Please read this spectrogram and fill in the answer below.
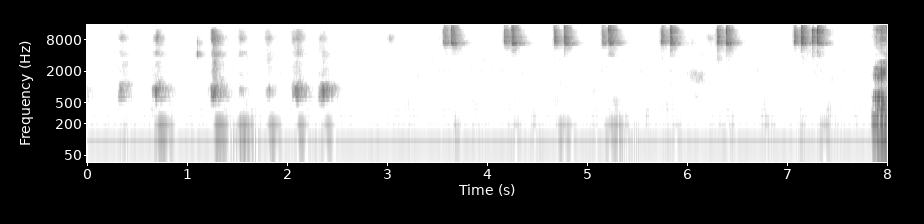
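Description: Faint clicking of a computer keyboard and mouse. A quick run of about seven keystrokes with a dull thud comes in the first two and a half seconds, then lighter, sharper clicks about twice a second.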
